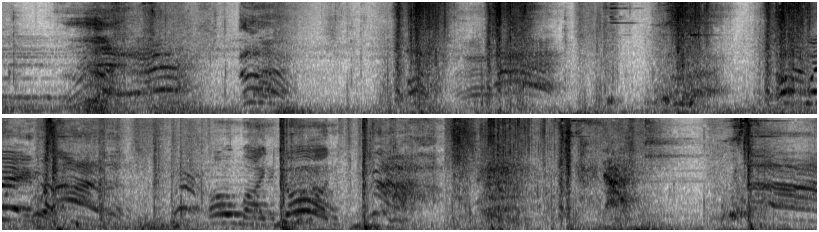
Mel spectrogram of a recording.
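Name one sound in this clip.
Blows land with sharp thuds in a fight.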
